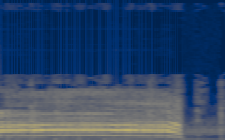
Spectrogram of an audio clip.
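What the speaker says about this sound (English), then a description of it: "now it just sounds like you're yelling at me" A video game character's loud, sustained yell in a Tales-series game, one long strained cry that breaks off abruptly, followed by quiet.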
